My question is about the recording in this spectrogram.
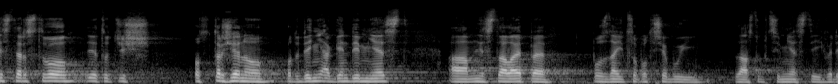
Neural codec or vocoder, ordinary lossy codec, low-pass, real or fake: none; MP3, 64 kbps; 14.4 kHz; real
